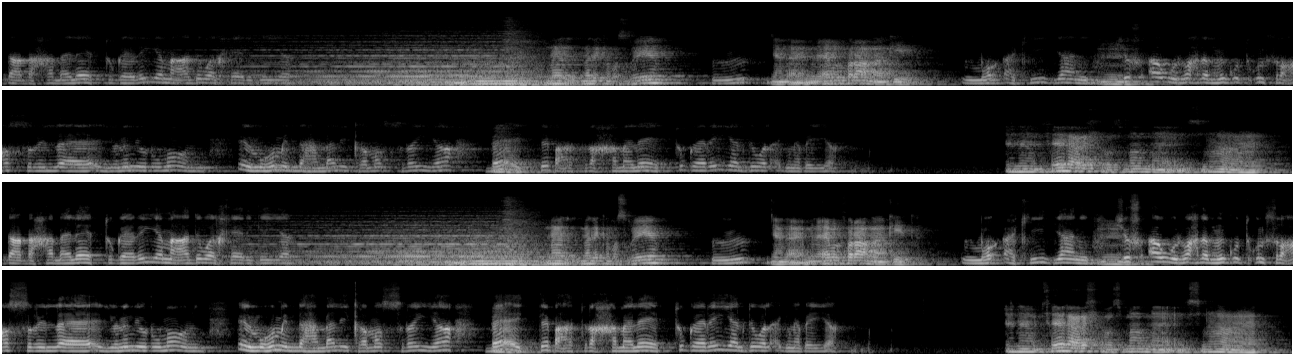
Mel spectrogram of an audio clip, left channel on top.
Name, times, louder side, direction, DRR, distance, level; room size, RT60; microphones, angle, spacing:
voice 1, 0.0-2.9 7.1-7.5 9.6-21.3, right 6 dB, 70° right, 16 dB, 0.4 m, -27 dB
sound 1, 1.9-6.3, right 1 dB, 25° right, 0.9 m, -30 dB
voice 2, 4.5-6.7 7.6-9.2 10.8-11.2 17.8-18.0 22.9-25.4, right 1 dB, 55° right, 6 dB, 0.8 m, -25 dB
11.0 x 4.1 x 7.0 m, 1.1 s
head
